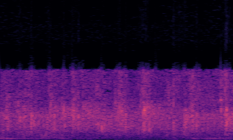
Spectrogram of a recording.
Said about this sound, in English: get his brother a round of applause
